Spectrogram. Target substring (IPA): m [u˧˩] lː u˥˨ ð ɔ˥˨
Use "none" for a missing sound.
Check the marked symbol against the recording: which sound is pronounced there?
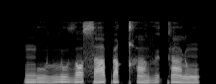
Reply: u˧˩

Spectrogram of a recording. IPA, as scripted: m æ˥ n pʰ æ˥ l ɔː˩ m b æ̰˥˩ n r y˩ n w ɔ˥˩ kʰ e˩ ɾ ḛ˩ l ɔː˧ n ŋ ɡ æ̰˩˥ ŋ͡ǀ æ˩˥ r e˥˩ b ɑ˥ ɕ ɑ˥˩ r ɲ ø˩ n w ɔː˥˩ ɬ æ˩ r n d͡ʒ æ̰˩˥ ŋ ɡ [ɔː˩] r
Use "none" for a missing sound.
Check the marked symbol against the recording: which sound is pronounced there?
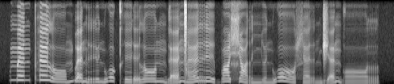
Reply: ɔː˩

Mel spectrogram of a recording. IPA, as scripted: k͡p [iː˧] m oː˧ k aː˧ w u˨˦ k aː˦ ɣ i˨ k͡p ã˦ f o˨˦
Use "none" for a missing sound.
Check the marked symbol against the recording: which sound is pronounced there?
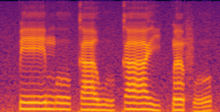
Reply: eː˧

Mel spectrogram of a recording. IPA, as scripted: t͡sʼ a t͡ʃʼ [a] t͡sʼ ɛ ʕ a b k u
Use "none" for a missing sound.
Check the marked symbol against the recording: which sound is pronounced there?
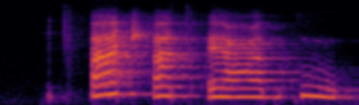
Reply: a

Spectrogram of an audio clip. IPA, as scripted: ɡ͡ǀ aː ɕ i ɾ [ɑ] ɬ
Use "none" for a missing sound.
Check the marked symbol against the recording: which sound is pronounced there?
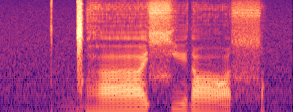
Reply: ɑ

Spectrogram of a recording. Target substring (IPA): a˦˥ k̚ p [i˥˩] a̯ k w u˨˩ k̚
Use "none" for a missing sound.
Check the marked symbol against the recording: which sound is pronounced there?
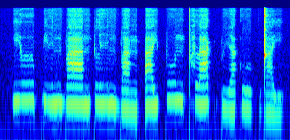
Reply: i˩˦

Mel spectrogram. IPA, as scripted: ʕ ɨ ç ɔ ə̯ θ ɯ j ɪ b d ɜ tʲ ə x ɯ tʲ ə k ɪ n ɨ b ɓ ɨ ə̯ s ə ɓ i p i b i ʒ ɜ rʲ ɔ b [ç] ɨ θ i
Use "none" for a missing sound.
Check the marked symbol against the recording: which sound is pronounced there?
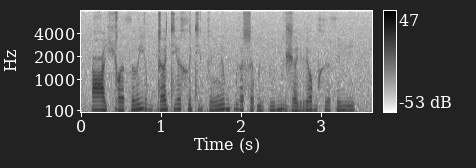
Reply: x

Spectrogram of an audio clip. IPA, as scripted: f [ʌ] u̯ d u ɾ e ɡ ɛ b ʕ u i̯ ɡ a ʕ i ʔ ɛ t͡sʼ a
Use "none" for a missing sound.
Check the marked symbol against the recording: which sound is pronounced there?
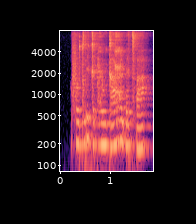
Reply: ʌ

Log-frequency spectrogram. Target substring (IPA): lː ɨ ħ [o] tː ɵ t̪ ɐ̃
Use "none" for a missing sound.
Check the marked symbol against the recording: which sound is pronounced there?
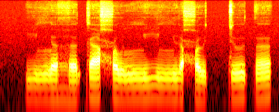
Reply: ɵ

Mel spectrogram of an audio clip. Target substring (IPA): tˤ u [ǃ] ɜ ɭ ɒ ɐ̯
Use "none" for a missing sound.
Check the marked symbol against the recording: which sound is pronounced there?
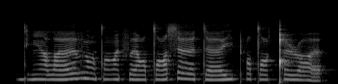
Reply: ǃ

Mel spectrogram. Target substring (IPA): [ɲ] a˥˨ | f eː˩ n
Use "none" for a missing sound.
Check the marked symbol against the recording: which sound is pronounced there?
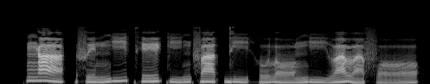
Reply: ŋ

